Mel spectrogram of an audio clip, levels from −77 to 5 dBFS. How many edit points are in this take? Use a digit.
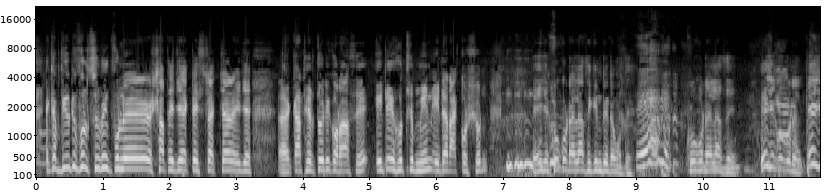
1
